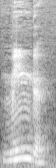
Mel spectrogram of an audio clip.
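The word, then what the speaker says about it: 名: पास ऊपर ये है मिंग एम आई एन जी मिंग ठीक है इसको कैसे पढ़ेंगे मिंग मिंग और इसी तरह जड आई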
